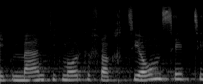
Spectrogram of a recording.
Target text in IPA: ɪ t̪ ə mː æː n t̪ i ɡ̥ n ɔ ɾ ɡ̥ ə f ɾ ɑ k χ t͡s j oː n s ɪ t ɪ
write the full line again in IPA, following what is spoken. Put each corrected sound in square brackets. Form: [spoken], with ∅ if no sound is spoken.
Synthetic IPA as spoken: ɪ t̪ ə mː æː n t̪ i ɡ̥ [m] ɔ ɾ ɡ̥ ə f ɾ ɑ k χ t͡s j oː n s ɪ [t͡s] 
